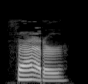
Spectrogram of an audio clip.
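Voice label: "fatter", British English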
